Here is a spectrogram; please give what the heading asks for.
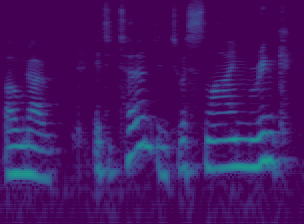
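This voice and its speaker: A man reads a storybook aloud for young children. His delivery is expressive and playful, with dramatic emphasis, repeated words and spoken sound effects. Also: fairly high pitch, a little slow. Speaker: primary school teacher reading to children.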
